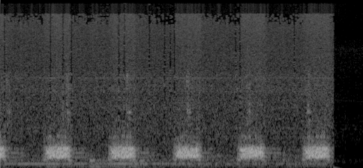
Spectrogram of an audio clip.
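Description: Regular harsh whooshing bursts, each filling the whole beat so the two heart sounds blur: a pansystolic murmur.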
